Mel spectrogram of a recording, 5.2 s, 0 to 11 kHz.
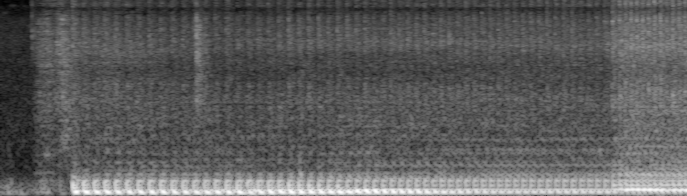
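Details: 1997 Yamaha Timberwolf 250 ATV after the unmarked main jet was swapped for a 95: single-cylinder thumping at an uneven rhythm with sharp cracks, still popping and backfiring. The owner suspects a bad carb or the wrong jets; cause unknown.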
